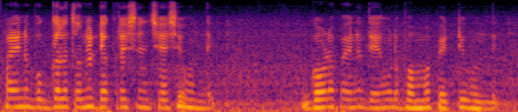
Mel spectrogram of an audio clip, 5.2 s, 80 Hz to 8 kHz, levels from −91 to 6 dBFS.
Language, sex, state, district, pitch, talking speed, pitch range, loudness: Telugu, female, Telangana, Mahabubabad, 210 Hz, 140 wpm, 200-220 Hz, -18 LUFS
